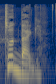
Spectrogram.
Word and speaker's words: tote bag: Et ça m'a permis de me rendre compte que j'avais un vrai problème de tote bag. Les tote bags, qu'est-ce que c'est? Alors ça se prononce comme la contraction de taupe et haute,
